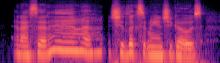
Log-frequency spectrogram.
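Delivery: ordinary delivery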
